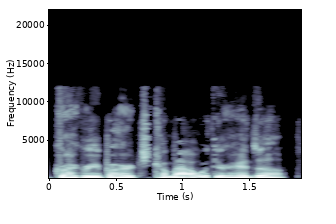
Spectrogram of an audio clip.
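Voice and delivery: imitated amplified order to surrender; police bullhorn imitation. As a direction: call out like an officer on a bullhorn. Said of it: "on bullhorns, and they're like".

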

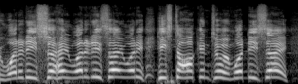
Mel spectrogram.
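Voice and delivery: high, loud, urgent repeated question; excited puzzlement. Acted. Friends on the roof asking each other, high and urgent. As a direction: pester the others to find out.

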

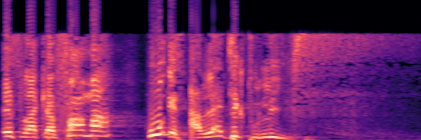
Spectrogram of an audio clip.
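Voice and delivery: high, loud, slow preaching shout; preaching at full force. Real, not acted. Pastor rebuking leaders without Bibles, full-force preaching. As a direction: thunder it from the pulpit.

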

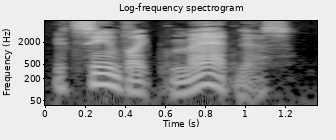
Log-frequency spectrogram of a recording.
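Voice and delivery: usual speaking voice

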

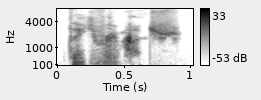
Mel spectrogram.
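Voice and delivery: whispered sign-off. Pretend. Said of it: "my best pilot's voice here".

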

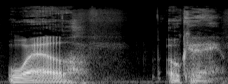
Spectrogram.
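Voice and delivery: low, grudging guardian voice; deep, halting menace; scary voice. Acted. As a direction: agree reluctantly in a deep spooky voice. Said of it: "your voice is pretty scary".

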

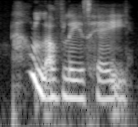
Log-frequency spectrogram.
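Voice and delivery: ordinary talk

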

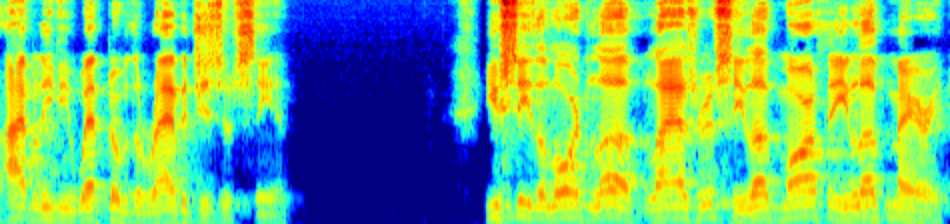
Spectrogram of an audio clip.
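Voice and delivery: ordinary talk, nothing marked

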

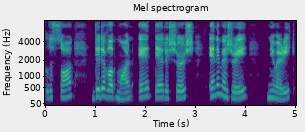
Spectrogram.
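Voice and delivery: careful, non-native French pronunciation; bad French accent. Real, not acted. Host attempting a Quebec institute's name, bad French accent. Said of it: "Please forgive my bad accent".

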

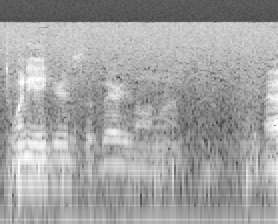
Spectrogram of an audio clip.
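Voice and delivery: soft, slow and choked up; getting emotional. Real, not acted. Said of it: "I'm gonna get all emotional now".

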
